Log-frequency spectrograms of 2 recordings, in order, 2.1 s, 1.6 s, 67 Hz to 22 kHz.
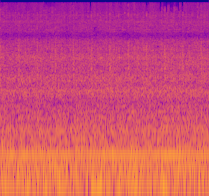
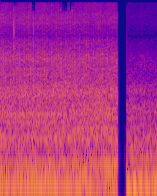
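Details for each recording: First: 2001 Mazda 626 2.5L idling before cylinder 5 injector replacement: rough uneven lope with a missing beat; misfire from bad fuel injector on cylinder 5, short-term fuel trim bank 1 around +30, lean. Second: 2001 Mazda 626 2.5L after replacing dead injector: even steady low idle, no stumble; short-term fuel trim bank 1 now 6 to 15, down from +30 lean; idling normally.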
